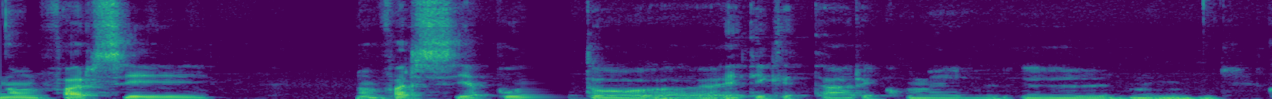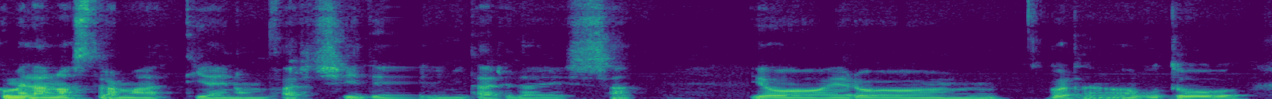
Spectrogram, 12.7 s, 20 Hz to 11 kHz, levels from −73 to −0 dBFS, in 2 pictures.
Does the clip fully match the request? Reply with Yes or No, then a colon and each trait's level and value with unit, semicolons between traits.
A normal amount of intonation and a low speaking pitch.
No: narrow, 1.4 semitones; very low, 85 Hz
